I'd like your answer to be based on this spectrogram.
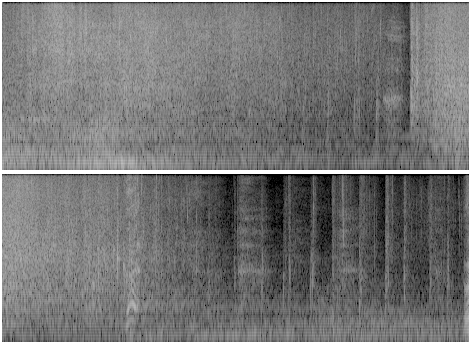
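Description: An Incendio fire spell is cast in the video game Hogwarts Legacy, producing a broad, whooshing burst of flame that swells loud, dips, then flares again before trailing off into softer game ambience and scattered clicks.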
